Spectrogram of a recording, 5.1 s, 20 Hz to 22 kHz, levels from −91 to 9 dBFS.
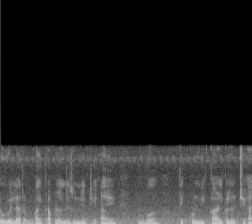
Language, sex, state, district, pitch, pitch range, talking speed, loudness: Marathi, male, Maharashtra, Aurangabad, 95 Hz, 90-95 Hz, 165 wpm, -19 LUFS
